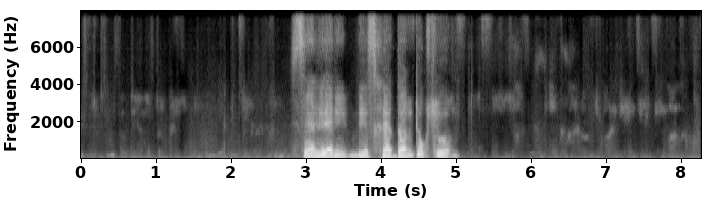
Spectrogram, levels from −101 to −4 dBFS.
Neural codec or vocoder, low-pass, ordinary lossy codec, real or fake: codec, 16 kHz, 1 kbps, FreqCodec, smaller model; none; none; fake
